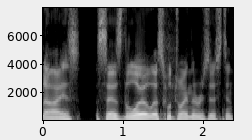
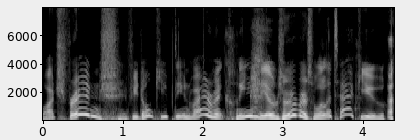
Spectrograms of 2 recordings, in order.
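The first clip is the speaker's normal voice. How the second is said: put-on high-pitched, sing-song elderly man's voice; 11 semitones higher than usual. Speaker imagines addressing his kids twenty years from now: old man voice. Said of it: "Was that your old man voice?".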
